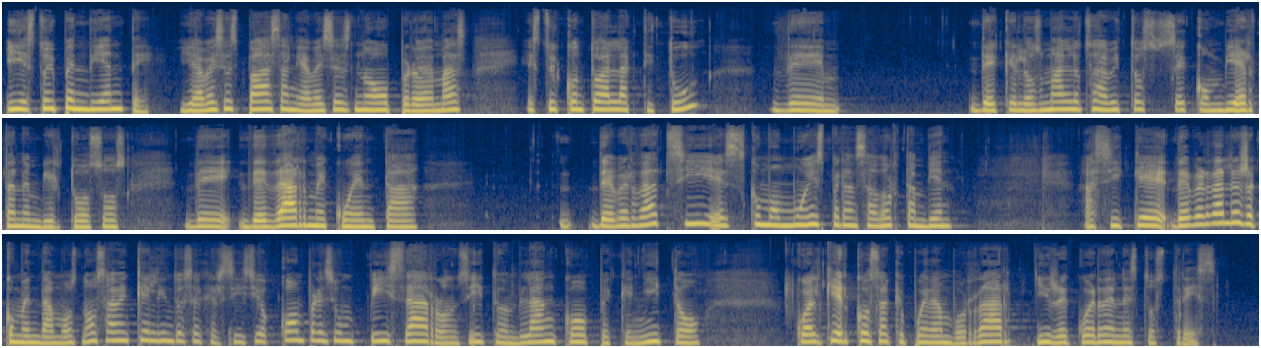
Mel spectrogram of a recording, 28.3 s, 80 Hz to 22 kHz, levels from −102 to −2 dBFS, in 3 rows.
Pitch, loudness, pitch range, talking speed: 245 Hz, -23 LUFS, 225-265 Hz, 145 wpm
